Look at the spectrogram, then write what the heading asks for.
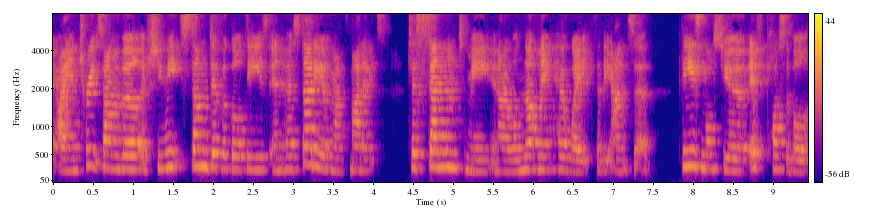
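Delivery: ordinary talk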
